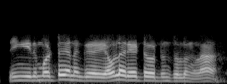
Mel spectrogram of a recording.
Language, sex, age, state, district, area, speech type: Tamil, male, 18-30, Tamil Nadu, Nagapattinam, rural, conversation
